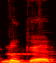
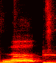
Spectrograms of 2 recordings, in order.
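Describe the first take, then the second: First: It ends with an extra 'it' syllable. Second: It ends with a short T sound. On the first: The speaker calls it wrong. "it's not look it" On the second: The speaker calls it right. "it's looked with a t sound at the back"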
